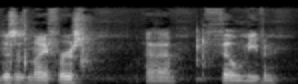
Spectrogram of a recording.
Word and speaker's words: Fällkniven: is my first uh Fel Neen as I believe it's pronounced um I don't not 100% sure I'm not really Swedish but uh I've heard that it was pronounced F NE but at any rate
